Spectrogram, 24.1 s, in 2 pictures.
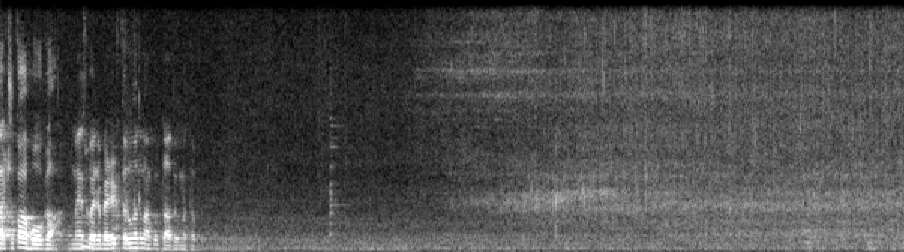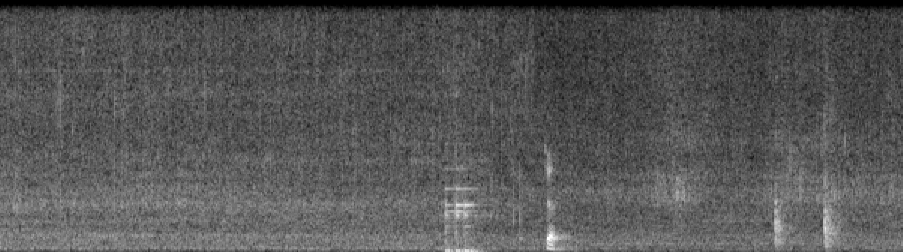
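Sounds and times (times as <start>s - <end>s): chicken frying in a pan: 5.5s - 24.0s.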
